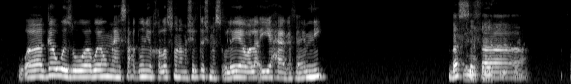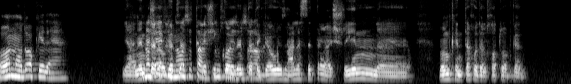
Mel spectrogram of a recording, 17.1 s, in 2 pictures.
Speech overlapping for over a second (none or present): present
